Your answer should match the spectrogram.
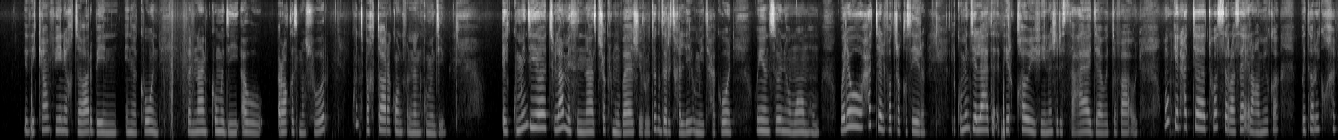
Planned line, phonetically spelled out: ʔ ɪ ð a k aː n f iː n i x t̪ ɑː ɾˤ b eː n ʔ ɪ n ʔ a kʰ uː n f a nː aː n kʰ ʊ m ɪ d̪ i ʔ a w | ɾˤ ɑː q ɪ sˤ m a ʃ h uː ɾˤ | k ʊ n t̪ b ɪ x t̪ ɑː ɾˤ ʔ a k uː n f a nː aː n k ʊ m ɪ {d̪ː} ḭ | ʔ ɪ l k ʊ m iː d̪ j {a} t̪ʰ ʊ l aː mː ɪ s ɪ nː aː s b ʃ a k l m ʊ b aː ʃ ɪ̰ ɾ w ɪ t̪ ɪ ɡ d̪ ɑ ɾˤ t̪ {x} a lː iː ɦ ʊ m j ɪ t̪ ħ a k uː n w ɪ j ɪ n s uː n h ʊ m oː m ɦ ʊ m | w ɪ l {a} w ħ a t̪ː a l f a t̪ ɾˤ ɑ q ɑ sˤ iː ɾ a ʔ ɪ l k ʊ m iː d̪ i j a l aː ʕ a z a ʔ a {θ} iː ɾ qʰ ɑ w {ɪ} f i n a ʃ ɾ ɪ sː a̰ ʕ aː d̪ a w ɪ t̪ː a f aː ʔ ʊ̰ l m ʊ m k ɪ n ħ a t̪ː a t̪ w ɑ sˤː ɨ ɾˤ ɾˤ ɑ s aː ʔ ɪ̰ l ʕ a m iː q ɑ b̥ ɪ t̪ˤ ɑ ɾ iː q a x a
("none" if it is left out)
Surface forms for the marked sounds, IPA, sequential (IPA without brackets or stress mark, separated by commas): d̪, a, x, a, θ, i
